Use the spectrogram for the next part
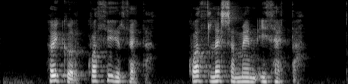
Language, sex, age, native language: Icelandic, male, 50-59, Spanish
